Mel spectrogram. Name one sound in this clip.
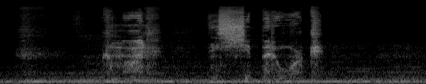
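A man speaks quietly and hoarsely, close by.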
